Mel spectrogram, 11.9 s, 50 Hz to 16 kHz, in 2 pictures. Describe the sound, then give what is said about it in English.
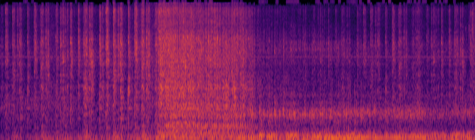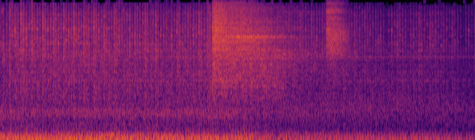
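A 1990 Chevy Corvette's Chevy 350 small block V8 engine, rated at 245 horsepower, idles with a deep, steady rumble, loud throughout, with brief surges of brighter hiss as it revs slightly. “Under the hood is a Chevy 350 small block engine with 245 horsepower”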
